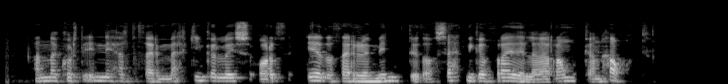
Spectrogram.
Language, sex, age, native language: Icelandic, male, 20-29, Icelandic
